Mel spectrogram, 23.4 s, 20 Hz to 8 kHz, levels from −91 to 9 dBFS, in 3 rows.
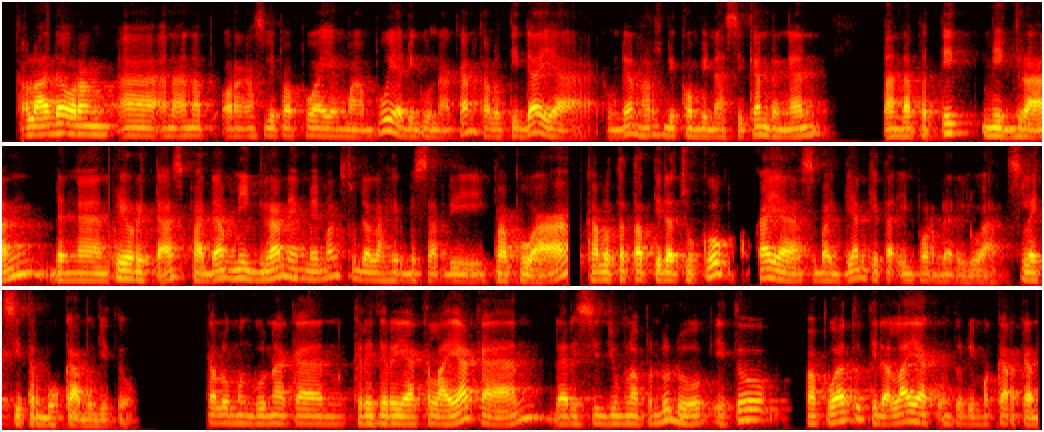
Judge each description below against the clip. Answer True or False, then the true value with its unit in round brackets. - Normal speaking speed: False (155 wpm)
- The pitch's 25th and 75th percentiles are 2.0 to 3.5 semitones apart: True (2.7 semitones)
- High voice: False (120 Hz)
